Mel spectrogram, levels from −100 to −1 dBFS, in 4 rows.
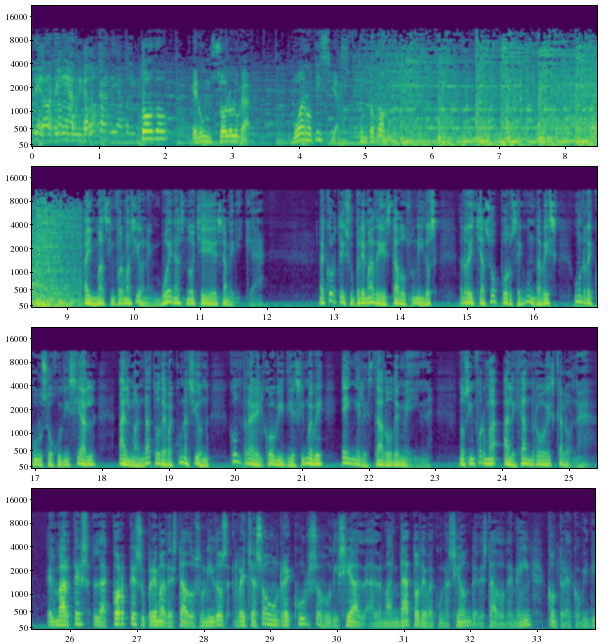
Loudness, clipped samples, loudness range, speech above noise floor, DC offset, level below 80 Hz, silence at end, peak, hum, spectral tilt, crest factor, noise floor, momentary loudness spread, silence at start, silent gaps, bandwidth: -19 LUFS; under 0.1%; 4 LU; 26 dB; under 0.1%; -32 dBFS; 0 s; 0 dBFS; none; -5.5 dB/octave; 18 dB; -45 dBFS; 11 LU; 0 s; none; 11.5 kHz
